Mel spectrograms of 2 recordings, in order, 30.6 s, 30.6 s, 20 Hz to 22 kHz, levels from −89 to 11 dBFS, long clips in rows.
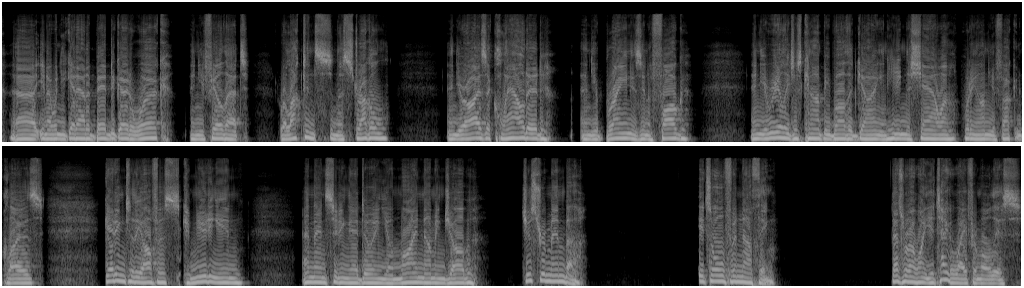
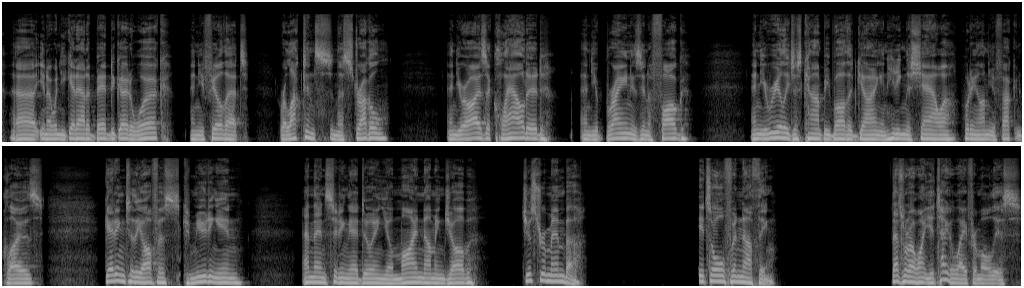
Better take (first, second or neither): second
